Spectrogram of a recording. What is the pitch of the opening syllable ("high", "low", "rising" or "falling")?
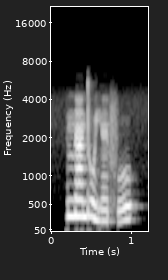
high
